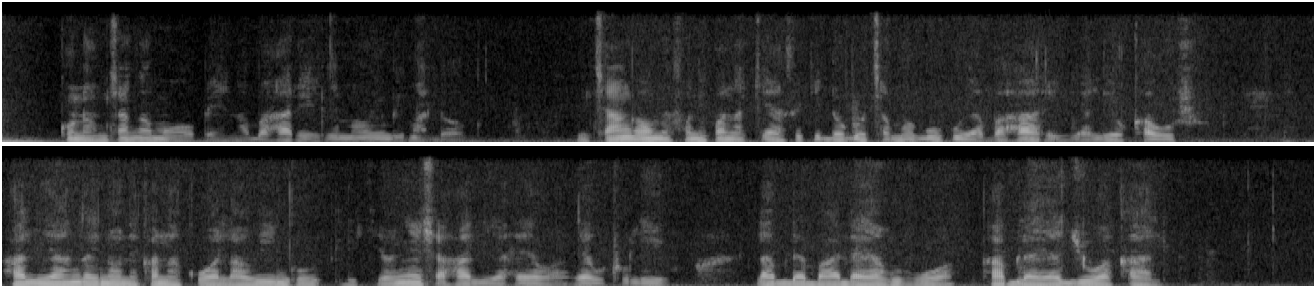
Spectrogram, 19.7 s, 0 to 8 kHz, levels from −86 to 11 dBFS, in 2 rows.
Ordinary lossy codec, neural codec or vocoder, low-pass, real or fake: AAC, 48 kbps; none; 7.2 kHz; real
